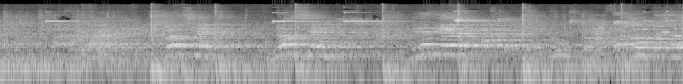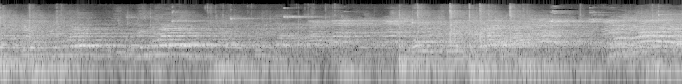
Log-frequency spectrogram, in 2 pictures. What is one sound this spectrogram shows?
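Young girls shout and call out to each other.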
